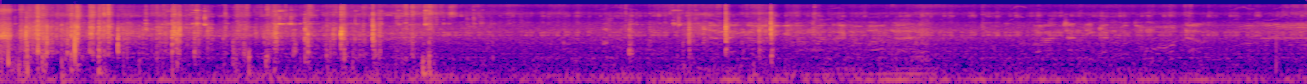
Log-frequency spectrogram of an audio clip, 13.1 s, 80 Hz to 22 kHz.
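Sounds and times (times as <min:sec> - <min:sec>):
paws scratching cardboard: 0:00.0 - 0:13.0
steady low hum: 0:00.0 - 0:13.0.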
